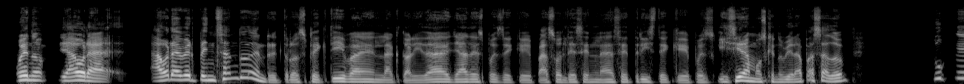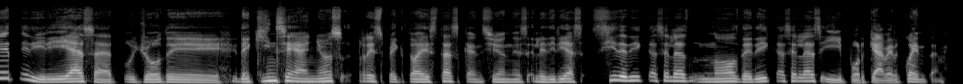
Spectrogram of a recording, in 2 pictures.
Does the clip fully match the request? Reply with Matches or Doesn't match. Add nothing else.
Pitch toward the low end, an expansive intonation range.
Matches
